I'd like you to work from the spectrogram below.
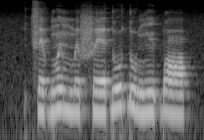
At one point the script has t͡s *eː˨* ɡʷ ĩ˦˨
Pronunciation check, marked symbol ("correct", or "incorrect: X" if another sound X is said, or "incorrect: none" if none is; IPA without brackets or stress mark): incorrect: e˨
